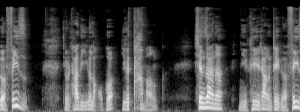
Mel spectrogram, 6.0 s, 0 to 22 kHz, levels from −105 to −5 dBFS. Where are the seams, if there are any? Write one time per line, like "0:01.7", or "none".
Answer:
none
